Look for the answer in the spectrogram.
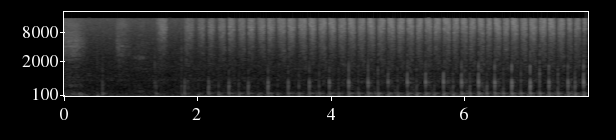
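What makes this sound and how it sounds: Fingertips rapidly rub and scribble across the flat glass touchscreen of an iPad while drawing, making many short, quick strokes. A steady run of soft, bright swishing strokes rises slightly in loudness over a constant low hum.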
